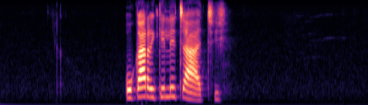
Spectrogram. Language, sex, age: Northern Sotho, female, 26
